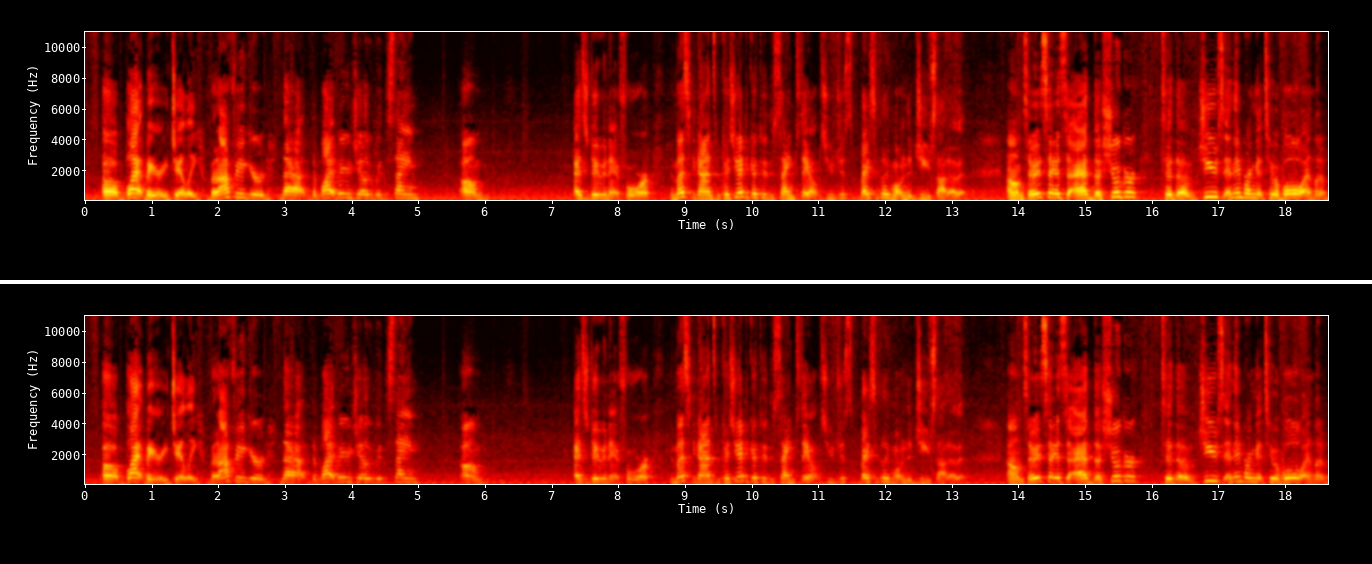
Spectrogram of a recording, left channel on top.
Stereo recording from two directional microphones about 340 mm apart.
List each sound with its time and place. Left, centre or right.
0.3 s a woman's voice: centre
4.2 s a woman's voice: centre
7.5 s a woman's voice: centre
